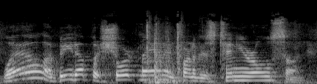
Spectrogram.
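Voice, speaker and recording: An actor playing a new father who is defensive, whiny, and quick to fret. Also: high-pitched, expressive, over loud music. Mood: fretful. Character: anxious, self-righteous young dad. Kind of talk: sitcom acting.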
